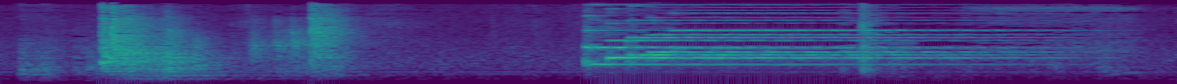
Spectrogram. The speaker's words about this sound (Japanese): まもなくホームの扉が開きます。扉開きのお客様はご注意ください。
